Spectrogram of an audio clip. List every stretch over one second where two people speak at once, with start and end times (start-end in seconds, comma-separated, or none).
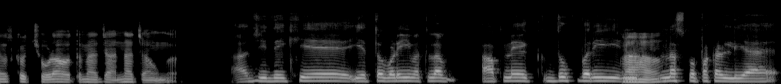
none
